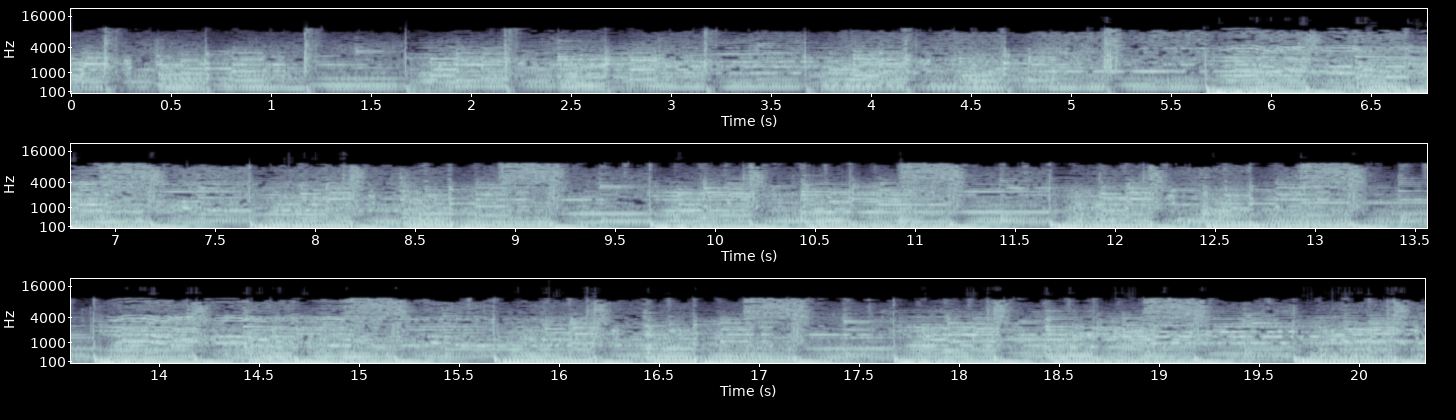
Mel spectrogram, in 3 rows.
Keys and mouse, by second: 7.5-13.2 middle drag, 13.2-20.3 drag.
